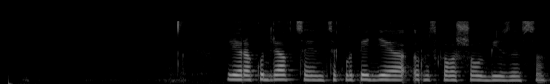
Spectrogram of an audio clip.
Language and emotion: Russian, neutral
